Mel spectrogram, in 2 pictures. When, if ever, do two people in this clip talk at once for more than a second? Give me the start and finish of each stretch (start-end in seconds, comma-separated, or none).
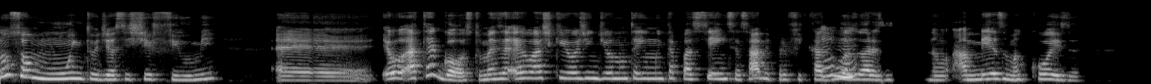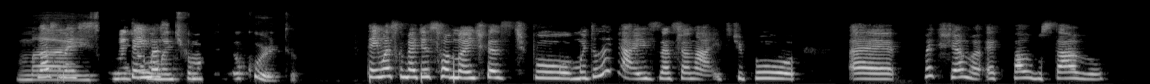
11.9-13.2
